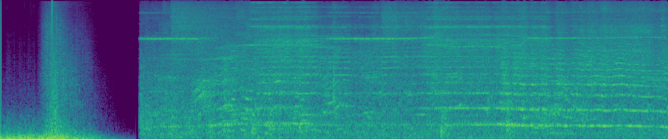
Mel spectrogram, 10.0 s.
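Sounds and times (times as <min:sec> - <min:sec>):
train running noise: 0:02.1 - 0:10.0.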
